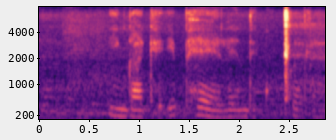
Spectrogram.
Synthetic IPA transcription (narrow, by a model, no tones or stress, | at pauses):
iŋɡʱakʰɛʔipʰɛlɛndʱikʼu̥ǁɛːlɛ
